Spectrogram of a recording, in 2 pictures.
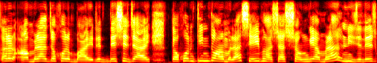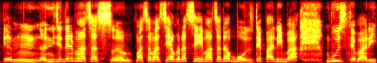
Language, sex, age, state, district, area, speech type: Bengali, female, 18-30, West Bengal, Jalpaiguri, rural, spontaneous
